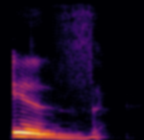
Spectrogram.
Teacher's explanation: The reason they mispronounce it is because the S here actually sounds like a Z sound. So I'm going to put a little Z here to help you remember this.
